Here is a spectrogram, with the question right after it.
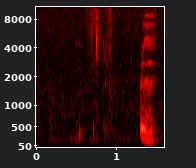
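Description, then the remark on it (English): A single sharp, voiced hiccup bursts out near the end, fairly loud, after a stretch of near silence with only a couple of faint small sounds. “I have these hiccups.”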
